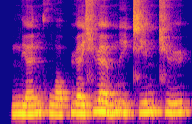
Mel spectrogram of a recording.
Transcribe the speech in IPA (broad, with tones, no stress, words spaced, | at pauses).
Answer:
n̪jɛ˧˥n xwɔ˧˥pɥɛ˥˧ ɕɥɛ˥˧mi˥˩t͡ɕi˥nt͡ɕy˥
